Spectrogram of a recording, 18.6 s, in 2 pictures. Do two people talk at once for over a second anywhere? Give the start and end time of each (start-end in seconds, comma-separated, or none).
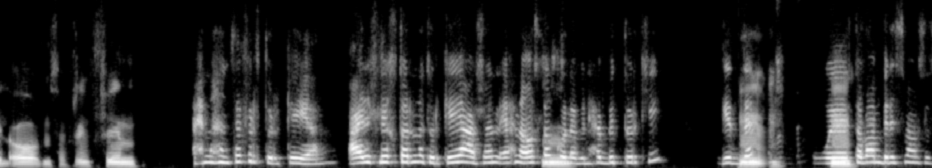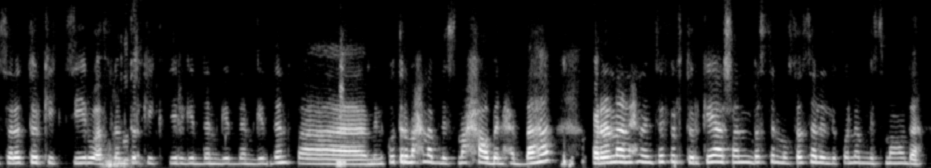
none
